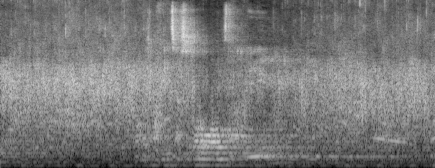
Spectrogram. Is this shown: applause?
yes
